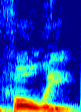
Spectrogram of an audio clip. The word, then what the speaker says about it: Foley: Jim Foley, F-O-L-E-Y.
